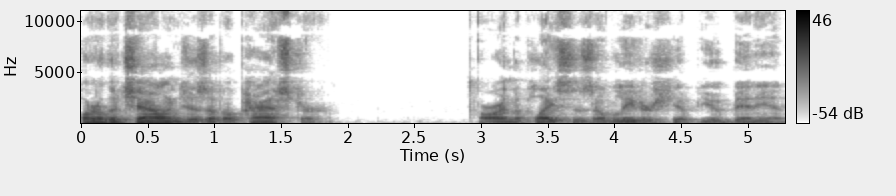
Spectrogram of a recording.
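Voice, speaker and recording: A man with a fairly low pitch and a dark, mellow tone sounds somewhat breathy, using ordinary pitch variation. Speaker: retired pastor. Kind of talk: interview answer.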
